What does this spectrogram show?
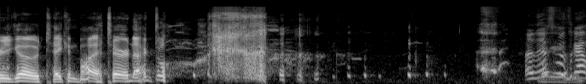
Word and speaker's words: pterodactyl: being taken by a pterodactyl. Yeah. Compared to other dinosaurs, the pterodactyls are actually the bigger creepers because, the P is silent.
